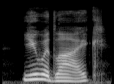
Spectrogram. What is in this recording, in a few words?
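you would like, female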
